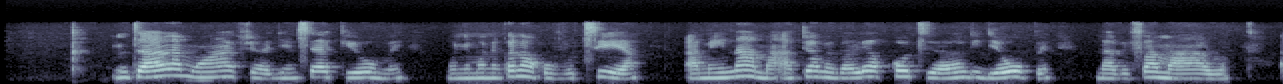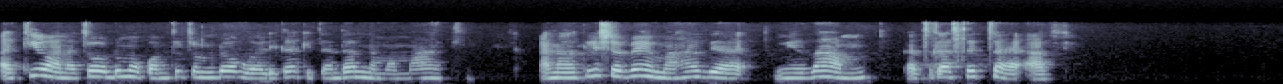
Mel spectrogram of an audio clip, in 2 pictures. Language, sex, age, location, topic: Swahili, female, 25-35, Dar es Salaam, health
